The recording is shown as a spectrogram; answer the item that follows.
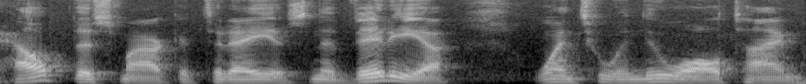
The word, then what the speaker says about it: Nvidia: the near term is NVIDIA Nvidia is the right way to say it by the way not Nvidia the way I did it Nvidia uh down out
